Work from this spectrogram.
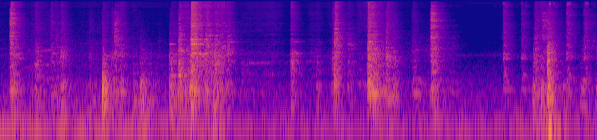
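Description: A frying pan is pulled out and handled in a home kitchen while cooking fried green tomatoes, giving irregular metallic clanks, knocks and clatter of cookware at close range, with no talking.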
